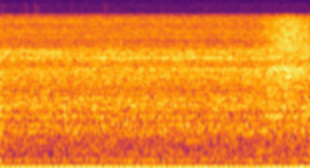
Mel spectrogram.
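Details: Buick idling, no longer sounding like a loud dragster: quiet, even low hum with no loud exhaust roar; normal idle.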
